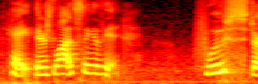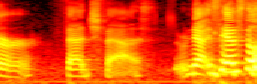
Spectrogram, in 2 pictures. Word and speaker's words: Worcester: way to say it we say worcester worcester worcester that might not be correct it is correct and i just can't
